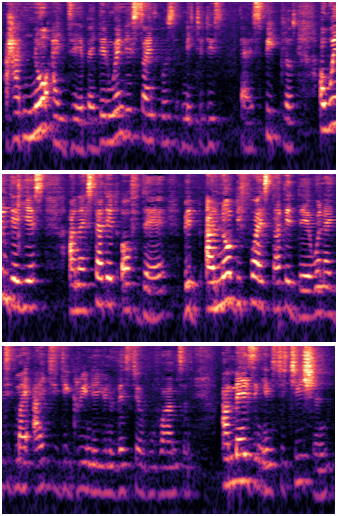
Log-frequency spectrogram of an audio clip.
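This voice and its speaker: A bubbly middle-aged woman from Cameroon giving a lively talk at an event and chatting with the audience. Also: mid-range voice, a little fast, distant mic. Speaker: motivational speaker.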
